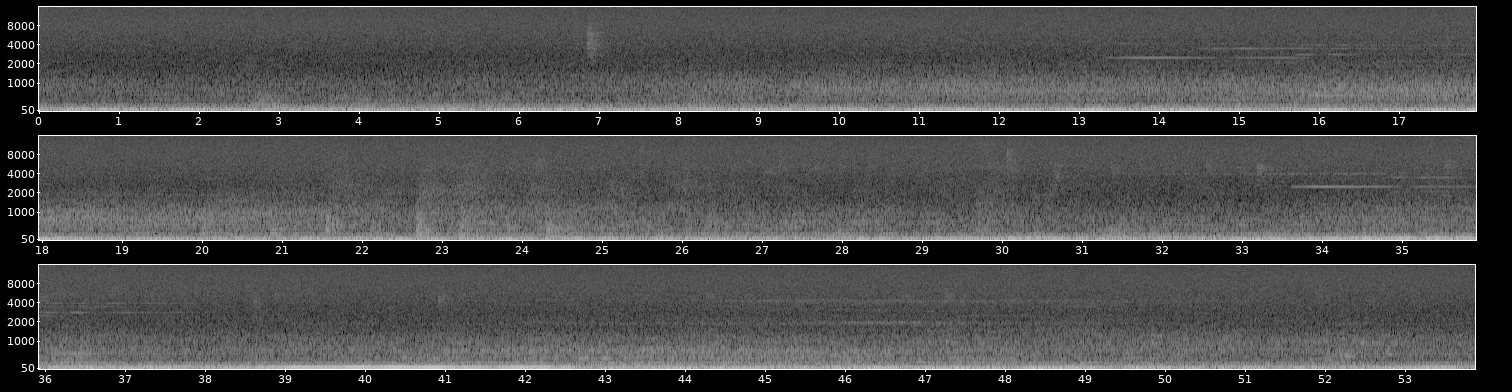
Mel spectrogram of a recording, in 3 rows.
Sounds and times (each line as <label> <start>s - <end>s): softened sounds of the city 0.0s - 53.8s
